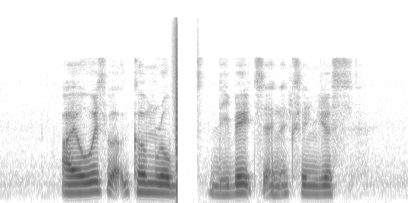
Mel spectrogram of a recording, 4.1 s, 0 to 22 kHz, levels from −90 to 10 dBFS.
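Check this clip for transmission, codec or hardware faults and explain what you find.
One fault is present, a wireless microphone squelch dropout from 1.71 to 1.99 s. The FM radio link fades, hiss rises briefly, and the receiver's squelch then mutes the output, leaving about 0.21 s of near silence before the speech returns.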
